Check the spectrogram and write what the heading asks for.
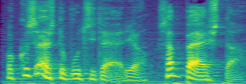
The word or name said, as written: puzziterio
